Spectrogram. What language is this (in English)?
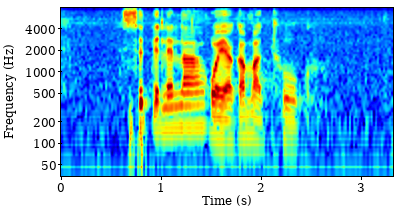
Northern Sotho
